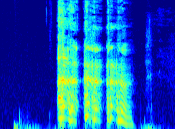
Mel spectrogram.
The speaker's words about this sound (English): Let me clear my throat.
